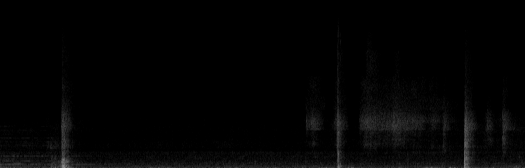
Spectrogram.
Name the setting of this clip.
subway train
